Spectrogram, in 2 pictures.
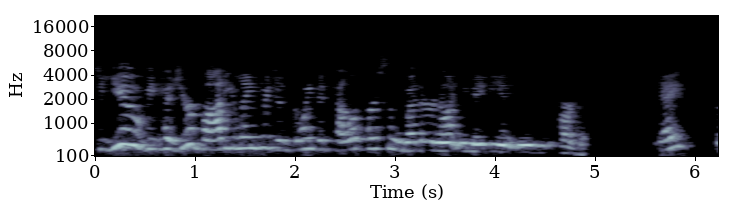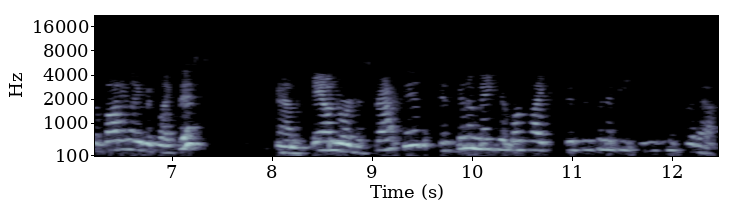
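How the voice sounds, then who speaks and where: A woman speaks at a fairly quick pace in a high voice. Her pitch swings very widely and her tone is animated. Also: big swings in loudness. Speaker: self-defense educator. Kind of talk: workshop presentation. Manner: fast.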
